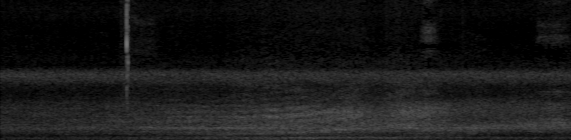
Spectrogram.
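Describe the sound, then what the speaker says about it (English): Steady broadband rumble of car tires rolling over a freshly laid crushed granite and gravel village road surface, loud and continuous throughout with no voices. "The tire noise is huge."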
